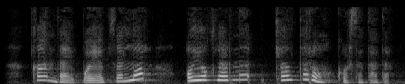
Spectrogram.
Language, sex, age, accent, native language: Uzbek, female, 18-24, Navoiy, Uzbek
